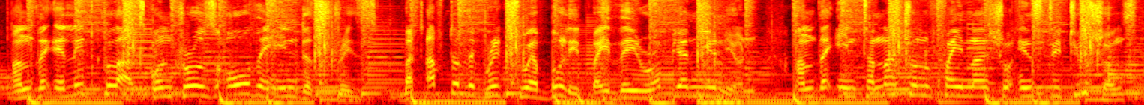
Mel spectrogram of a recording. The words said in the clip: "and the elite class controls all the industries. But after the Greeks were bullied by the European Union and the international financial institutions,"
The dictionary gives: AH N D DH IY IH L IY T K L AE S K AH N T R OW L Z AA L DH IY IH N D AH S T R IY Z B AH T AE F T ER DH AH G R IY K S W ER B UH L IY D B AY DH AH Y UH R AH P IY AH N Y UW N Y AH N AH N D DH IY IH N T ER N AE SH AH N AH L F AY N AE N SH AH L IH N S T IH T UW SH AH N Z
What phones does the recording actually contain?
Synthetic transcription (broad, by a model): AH N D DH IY IH L IY T K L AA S K AH N T R OW L Z AA L DH IY IH N D AH S T R IY Z B AH T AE F T ER DH AH G R IY K S W ER B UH L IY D B AY DH AH Y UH R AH P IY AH N Y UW N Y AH N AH N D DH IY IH N T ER N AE SH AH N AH L F AY N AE N SH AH L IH N S T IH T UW SH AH N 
